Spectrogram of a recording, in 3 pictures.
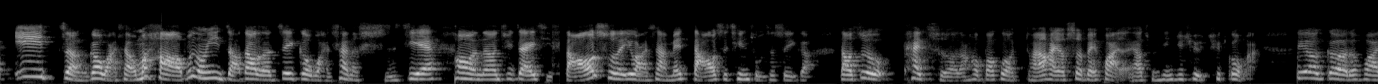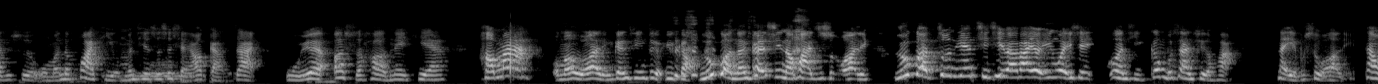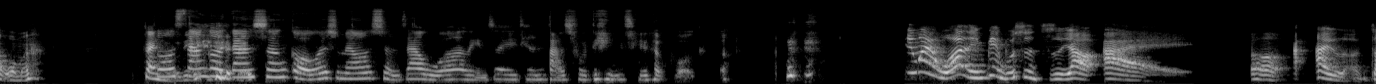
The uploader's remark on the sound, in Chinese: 录制当天有人加班，有人设备出错，有人得了重感。录制后发现，好多难剪的口癖、抢话以及扯七扯八。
